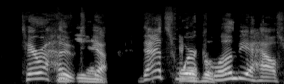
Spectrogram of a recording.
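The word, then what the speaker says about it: Terre Haute: It's pronounced terraoot. Terraote.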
